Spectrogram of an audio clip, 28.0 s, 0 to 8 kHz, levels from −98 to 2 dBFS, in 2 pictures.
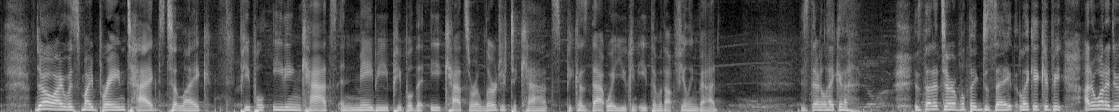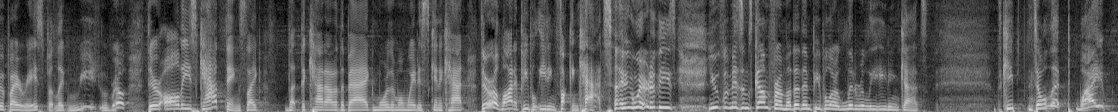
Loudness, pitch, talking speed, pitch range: -24 LUFS, 190 Hz, 225 wpm, 165-240 Hz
